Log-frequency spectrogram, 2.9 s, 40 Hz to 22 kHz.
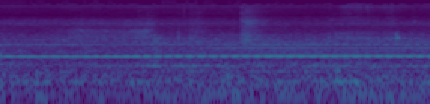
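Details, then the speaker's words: Pecron E3600LFP power station powering three inverter window AC units: a steady mid-pitched cooling-fan whine with an even airy rush and no rattles or surging; normal fan noise under load. "so that's that's the noise most of the time um, 1500 watts in or so 2,000 out on a good day"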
